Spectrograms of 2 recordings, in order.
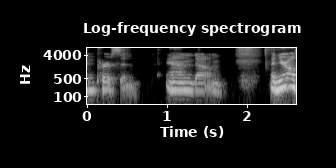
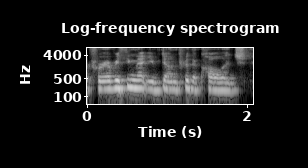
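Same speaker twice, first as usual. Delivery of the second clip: ordinary talk, nothing marked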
